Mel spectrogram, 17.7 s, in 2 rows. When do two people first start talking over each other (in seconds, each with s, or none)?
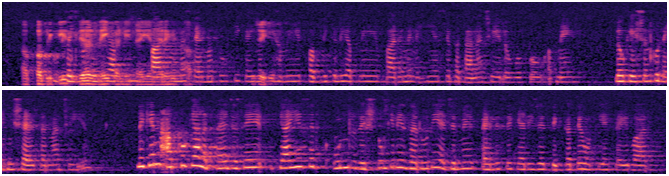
0.8 s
